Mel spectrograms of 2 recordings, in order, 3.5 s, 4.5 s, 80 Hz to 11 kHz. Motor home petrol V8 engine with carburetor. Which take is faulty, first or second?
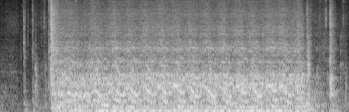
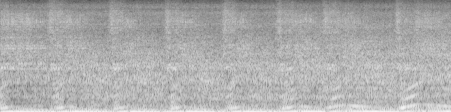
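second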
